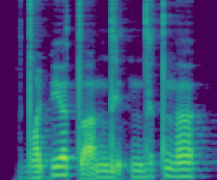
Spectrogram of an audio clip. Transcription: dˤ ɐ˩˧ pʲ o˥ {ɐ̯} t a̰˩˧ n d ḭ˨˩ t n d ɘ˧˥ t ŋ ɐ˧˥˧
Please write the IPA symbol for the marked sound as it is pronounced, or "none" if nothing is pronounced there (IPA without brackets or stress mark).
ɐ̯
